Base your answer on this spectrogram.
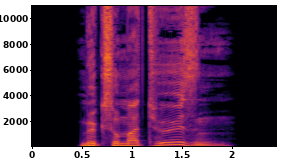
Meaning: inflection of myxomatös: 1. strong genitive masculine/neuter singular 2. weak/mixed genitive/dative all-gender singular 3. strong/weak/mixed accusative masculine singular 4. strong dative plural
- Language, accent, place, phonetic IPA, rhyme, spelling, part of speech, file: German, Germany, Berlin, [mʏksomaˈtøːzn̩], -øːzn̩, myxomatösen, adjective, De-myxomatösen.ogg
